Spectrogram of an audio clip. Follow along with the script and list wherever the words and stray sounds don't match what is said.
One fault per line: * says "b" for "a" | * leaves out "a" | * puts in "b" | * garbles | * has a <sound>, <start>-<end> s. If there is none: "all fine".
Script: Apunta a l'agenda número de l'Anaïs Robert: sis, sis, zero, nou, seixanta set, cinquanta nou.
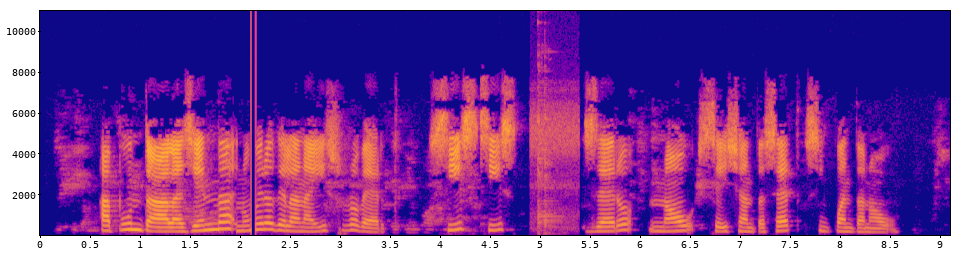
* has a dropout, 2.1-2.2 s
* has a thud, 5.0-5.3 s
